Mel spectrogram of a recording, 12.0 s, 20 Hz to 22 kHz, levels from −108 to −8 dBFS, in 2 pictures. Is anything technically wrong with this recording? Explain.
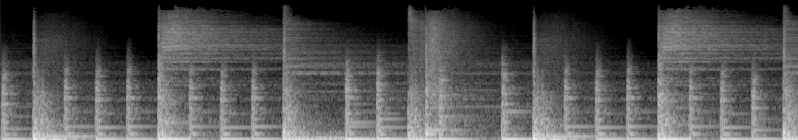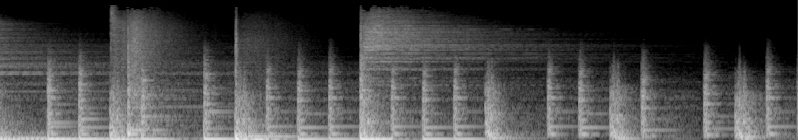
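No, nothing technically wrong can be heard in this audio. There are no faults to point to at any moment in the clip.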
